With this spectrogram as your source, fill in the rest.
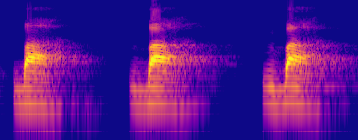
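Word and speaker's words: باء: তো ওই জায়গা দুইটা একত্রিত করে যদি আপনি বলে দেন বা বা বা, তাহলে বায়ের সঠিক উচ্চারণটা এমনিই হয়ে যাইতেছে।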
